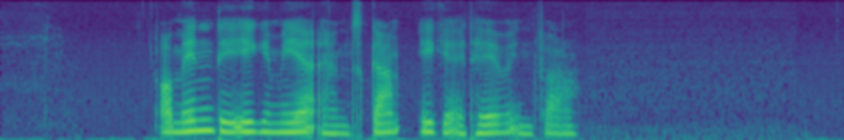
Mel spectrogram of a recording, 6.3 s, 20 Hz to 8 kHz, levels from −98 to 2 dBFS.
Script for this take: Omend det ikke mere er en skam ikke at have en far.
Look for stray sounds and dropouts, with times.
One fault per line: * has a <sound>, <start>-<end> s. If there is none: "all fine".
all fine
